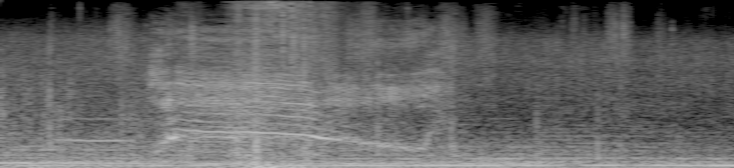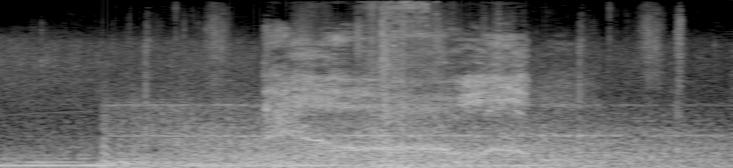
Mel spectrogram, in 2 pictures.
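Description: A zombie groans and snarls close by.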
